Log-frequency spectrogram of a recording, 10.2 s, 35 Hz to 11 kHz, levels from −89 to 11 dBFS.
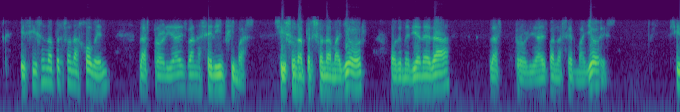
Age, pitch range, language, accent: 50-69, 115-150 Hz, Spanish, Spanish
